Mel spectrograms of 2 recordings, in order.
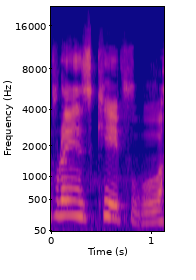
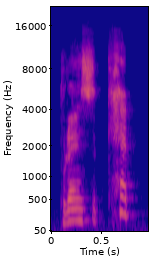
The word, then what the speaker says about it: Brainscape: 자, 이 하나는 브레인스케이프고 하나는 브레인스랩인데 이것까지도 발음이 유사한가? 이렇게 생각할 수도 있겠는데 이 경우는 저도 좀 많이 의아했는데 담당 심사관이 이 브레인스케이프 BRAINSCAPE 이거를 읽을 때 브레인스캡 정도로 읽었던 것 같아요.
